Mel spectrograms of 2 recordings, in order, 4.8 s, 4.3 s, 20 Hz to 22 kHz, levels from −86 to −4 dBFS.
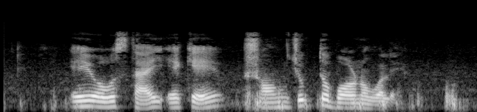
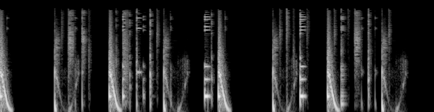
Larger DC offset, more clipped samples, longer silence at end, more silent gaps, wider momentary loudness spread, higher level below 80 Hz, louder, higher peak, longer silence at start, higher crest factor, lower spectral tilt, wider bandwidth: neither; neither; second, 0.2 s vs 0.35 s; second, none vs 0.15-0.54 s, 0.92-1.08 s, 1.91-2.04 s, 2.33-2.72 s, 3.10-3.27 s; about the same, 12 LU vs 11 LU; second, -56 dBFS vs -40 dBFS; first, -17 LUFS vs -22 LUFS; about the same, -2 dBFS vs 0 dBFS; first, 0.55 s vs 0 s; second, 16 dB vs 22 dB; first, -5.5 dB/octave vs -4 dB/octave; second, 7.8 kHz vs 17 kHz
